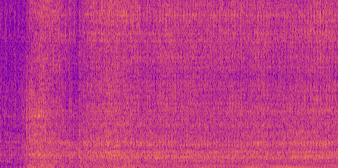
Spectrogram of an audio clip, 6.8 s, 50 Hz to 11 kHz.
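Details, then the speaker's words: Yamaha Fazer 250, engine hot at idle (silent when cold): loose uneven metallic chatter over the engine beat, typical of a worn cam chain tensioner letting the chain slap. "essa motocicleta quando fria ela não faz barulho então o que nós já conhecemos ela antes de começar o vídeo ela já está com o motor aqui bem quente e ela começou a fazer barulho"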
